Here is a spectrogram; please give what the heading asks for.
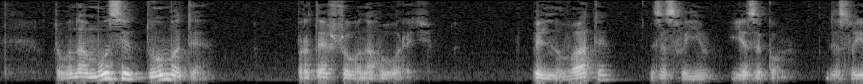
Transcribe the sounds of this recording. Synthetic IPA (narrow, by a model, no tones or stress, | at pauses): t̪ɔ̰ʋɔnɑmusʲɪd̪umɐt̪ɪ̰ | pɾɔt̪ɛʃt͡ʃɔʋɔ̰nʔɑ̰ɦɔʋɔ̰ɾʔɪ̰tʲ | pilʲnʊʋɑt̪ɪ | zɐsʋɔjimjɐzɪkɔ̰m | zɐsʋɔji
